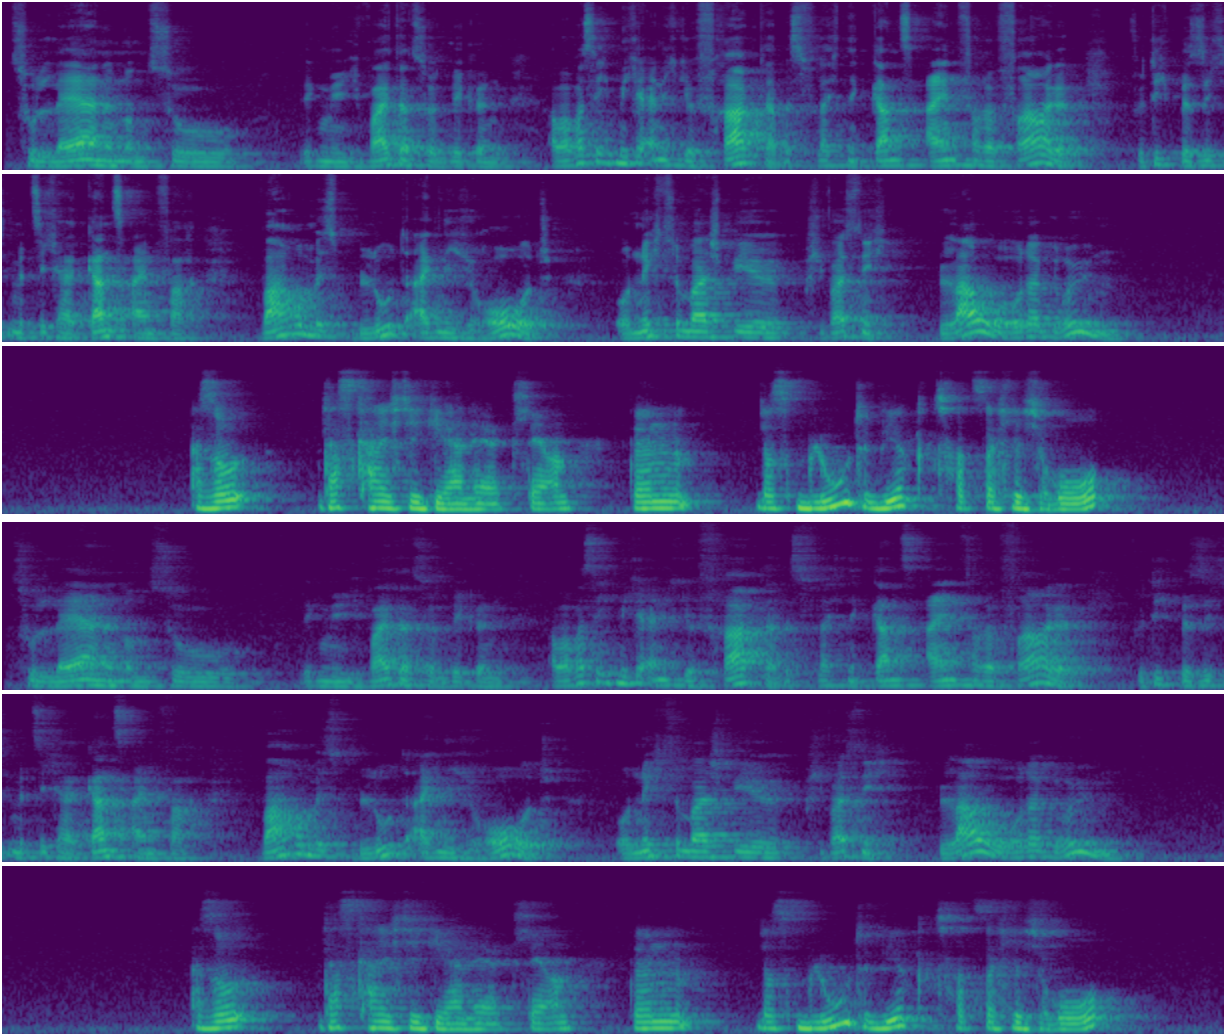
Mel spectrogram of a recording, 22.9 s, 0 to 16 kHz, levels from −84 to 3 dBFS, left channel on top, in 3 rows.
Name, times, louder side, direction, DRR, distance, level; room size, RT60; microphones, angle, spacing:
voice 1, 0.1-1.5 1.9-3.1 3.4-6.7 7.1-8.8 9.2-11.0 11.5-13.1 13.5-14.6, left 3 dB, 60° left, 7 dB, 1.6 m, -31 dB
voice 2, 16.4-16.8 17.2-18.8 19.2-19.6 20.0-22.1, left 3 dB, 40° left, 10 dB, 0.4 m, -23 dB
22.0 x 9.7 x 4.2 m, 0.77 s
head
